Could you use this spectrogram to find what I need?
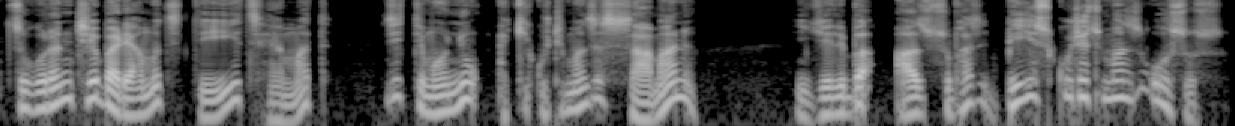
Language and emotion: Kashmiri, disgusted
